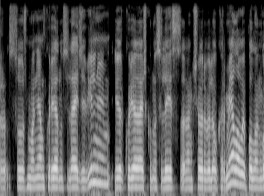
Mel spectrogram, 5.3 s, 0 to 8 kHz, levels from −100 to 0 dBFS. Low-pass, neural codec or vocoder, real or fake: 7.2 kHz; none; real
